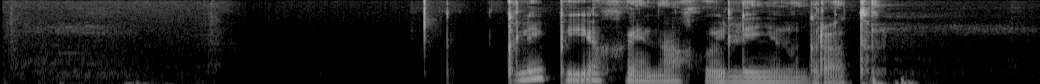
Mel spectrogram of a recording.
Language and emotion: Russian, neutral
